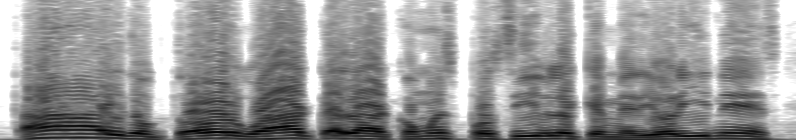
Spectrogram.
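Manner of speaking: high-pitched mock outrage; disgusted protest. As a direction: whine in comic revulsion to the doctor. Patient learns what he tasted.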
